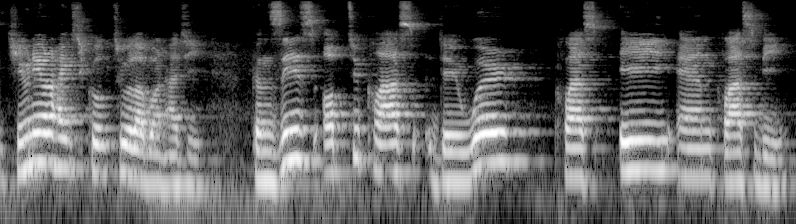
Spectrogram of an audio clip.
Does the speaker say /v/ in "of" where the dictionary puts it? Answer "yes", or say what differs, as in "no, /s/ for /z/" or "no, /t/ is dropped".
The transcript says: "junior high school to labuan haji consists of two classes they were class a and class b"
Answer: no, /p/ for /v/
